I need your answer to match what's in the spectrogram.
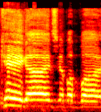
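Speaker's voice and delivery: talking like a surfer. Retelling how a restaurant server greeted the table: surfer-dude voice. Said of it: "he spoke like a surfer, man".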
